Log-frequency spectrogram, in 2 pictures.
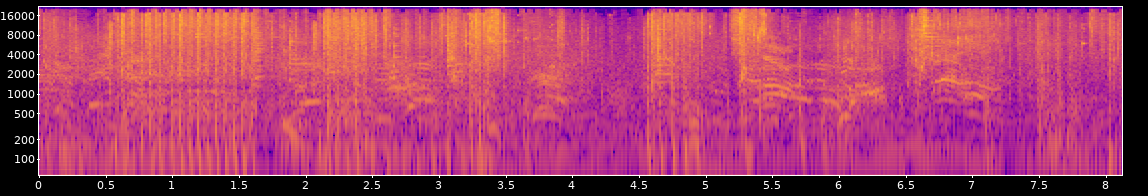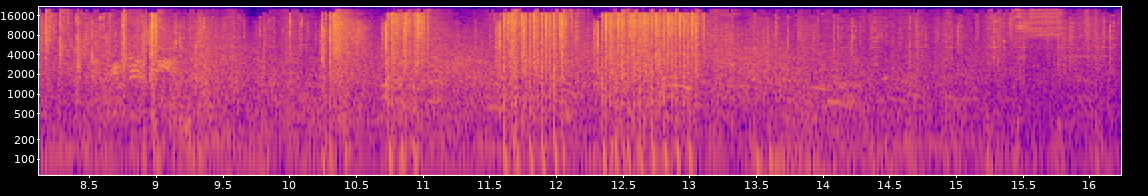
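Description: Sustained machine gun fire from a World War I Austro-Hungarian gun emplacement in Battlefield 1, loud rapid bursts with short pauses over a chaotic battlefield din, with voices shouting in the background.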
